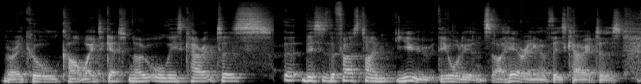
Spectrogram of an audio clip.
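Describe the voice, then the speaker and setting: Male game master and show host, mid-pitched with a touch of huskiness, presenting to an audience. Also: fairly quick, breathy edge. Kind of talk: scripted programme introduction and game hosting.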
